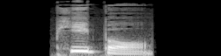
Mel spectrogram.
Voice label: "people", English, voice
